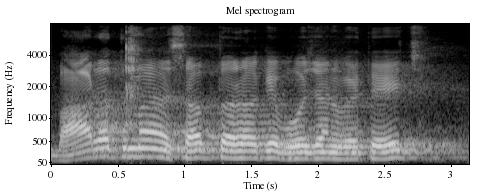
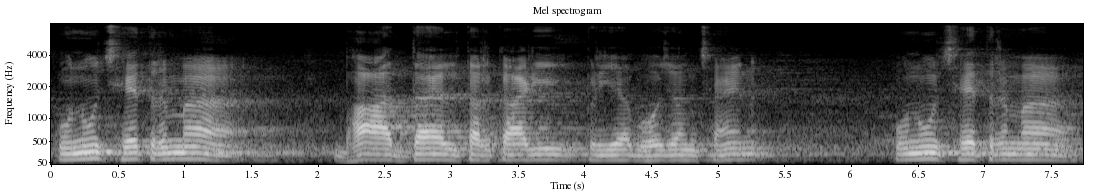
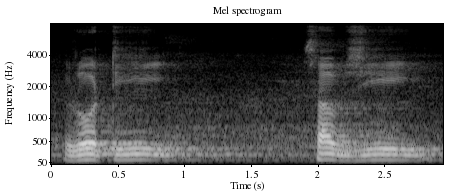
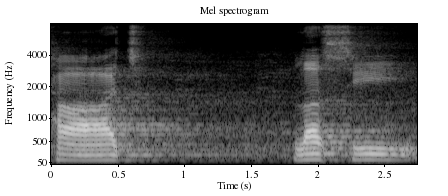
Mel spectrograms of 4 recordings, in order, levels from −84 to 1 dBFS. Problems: background sounds at intervals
